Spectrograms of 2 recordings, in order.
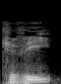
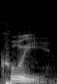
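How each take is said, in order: First: The word is said with a v after k. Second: The word is said with a vowel after k. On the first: The speaker calls it wrong. "there are those who pronounce it kvi because it's spelled kaf vav yud" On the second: The speaker calls it right. "it seems that the correct pronunciation is koi or kui"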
